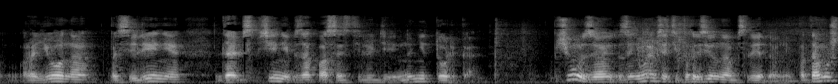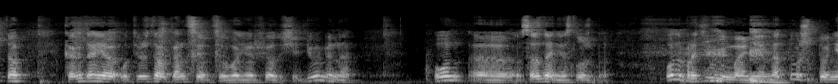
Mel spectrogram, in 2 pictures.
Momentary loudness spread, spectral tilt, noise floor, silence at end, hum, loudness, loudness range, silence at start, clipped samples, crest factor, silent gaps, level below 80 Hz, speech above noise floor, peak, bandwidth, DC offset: 11 LU; -3.5 dB/octave; -49 dBFS; 0 s; none; -23 LUFS; 3 LU; 0 s; under 0.1%; 20 dB; none; -60 dBFS; 25 dB; -4 dBFS; 10.5 kHz; under 0.1%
